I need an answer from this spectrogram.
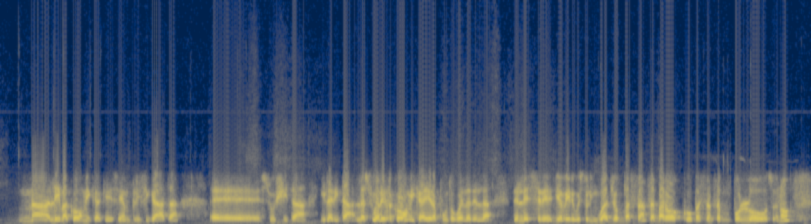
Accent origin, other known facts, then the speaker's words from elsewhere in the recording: Apulia, Italy; essendo io pugliese, quindi lo conoscevo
